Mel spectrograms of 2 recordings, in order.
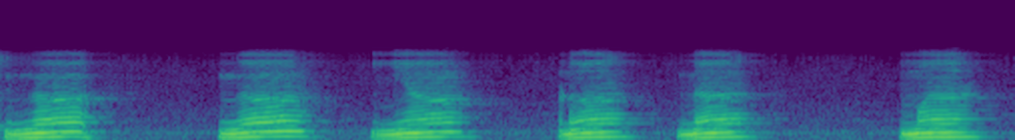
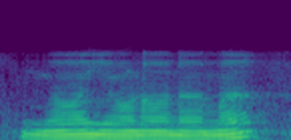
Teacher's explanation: The last column of the Vargiya letters, nga, ya, na, ma, there is a touch plus air coming out. But in case of Anuswara, there is no touch involved, just the air passes out.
